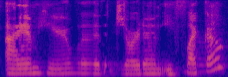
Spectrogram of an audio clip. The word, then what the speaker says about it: Ifueko: am here with jordan e flecko rhymes with gecko for the ray bearer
